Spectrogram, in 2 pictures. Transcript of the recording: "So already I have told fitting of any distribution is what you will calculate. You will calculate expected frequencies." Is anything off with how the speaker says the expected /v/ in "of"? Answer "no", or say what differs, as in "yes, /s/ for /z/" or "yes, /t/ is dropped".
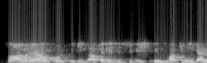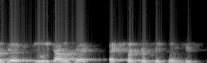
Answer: yes, /p/ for /v/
